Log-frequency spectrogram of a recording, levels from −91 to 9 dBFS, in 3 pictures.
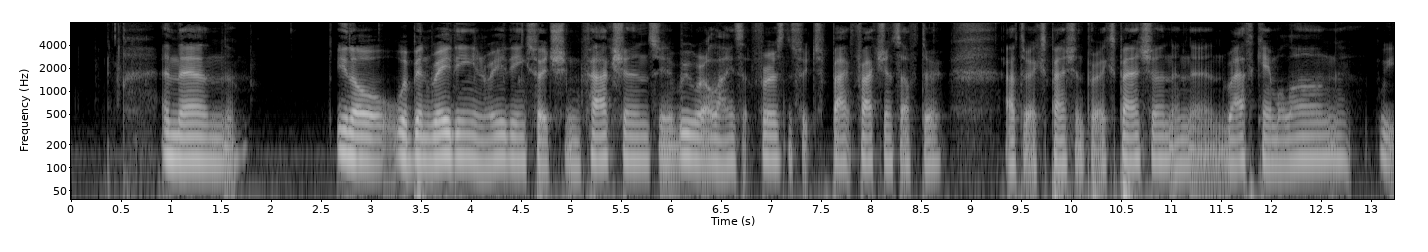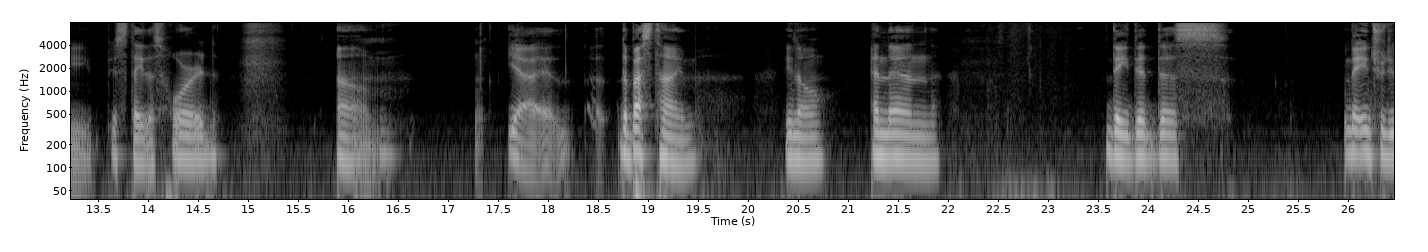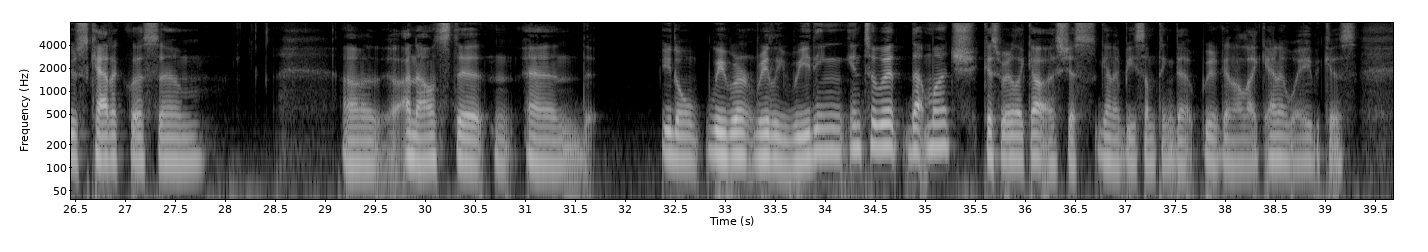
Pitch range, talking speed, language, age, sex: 120-140 Hz, 125 wpm, English, 20-39, male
